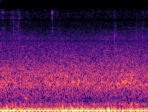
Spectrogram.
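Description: Low, steady outdoor rumble with no distinct event.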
